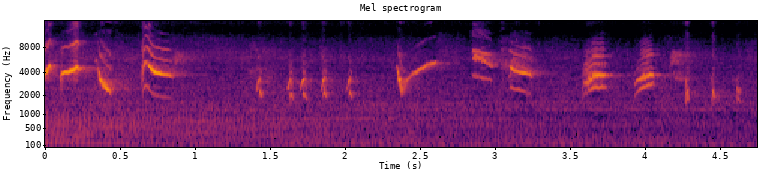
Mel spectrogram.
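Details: Long-tailed shrike performing mimicked songs of other birds for contest training: a lively, varied run of sharp whistled slurs, rising and falling, delivered in clustered bursts with brief pauses, over faint low hum.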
